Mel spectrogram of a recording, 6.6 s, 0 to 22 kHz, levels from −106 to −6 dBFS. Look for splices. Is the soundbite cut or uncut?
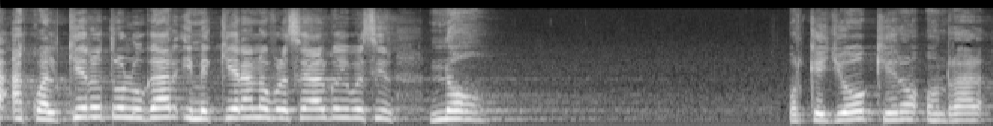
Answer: uncut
